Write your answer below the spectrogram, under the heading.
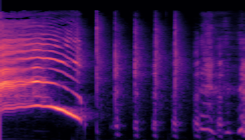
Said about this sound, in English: There's like an applause meter with like a number one hand. Yeah. Like, you better scream.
